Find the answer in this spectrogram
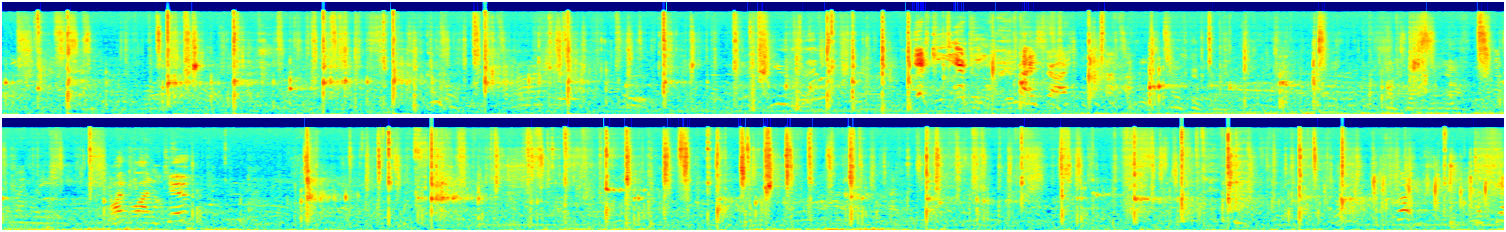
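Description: Pickleball paddles striking the hard plastic ball: many sharp pops at irregular intervals, from this and neighbouring courts, over indistinct voices.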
